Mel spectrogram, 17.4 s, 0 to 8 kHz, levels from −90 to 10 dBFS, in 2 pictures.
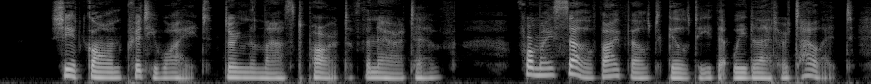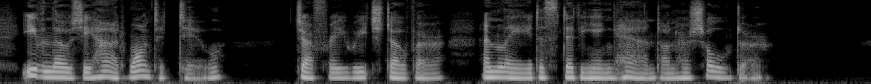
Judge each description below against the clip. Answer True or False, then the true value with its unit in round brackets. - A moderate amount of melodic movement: False (1.9 semitones)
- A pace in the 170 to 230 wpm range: False (140 wpm)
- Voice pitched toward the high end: False (145 Hz)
